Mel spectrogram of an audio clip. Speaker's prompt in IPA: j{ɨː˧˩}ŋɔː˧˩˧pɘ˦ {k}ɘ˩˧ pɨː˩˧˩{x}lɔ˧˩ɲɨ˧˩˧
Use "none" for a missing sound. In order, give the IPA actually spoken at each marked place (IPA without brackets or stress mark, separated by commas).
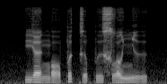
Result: ɛː˧˩, k, x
